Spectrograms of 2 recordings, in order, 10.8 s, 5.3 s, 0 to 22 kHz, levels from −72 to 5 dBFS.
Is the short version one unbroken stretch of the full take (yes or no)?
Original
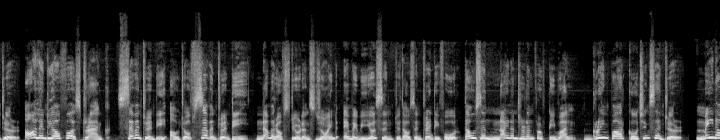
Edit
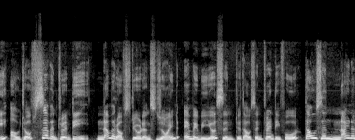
yes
